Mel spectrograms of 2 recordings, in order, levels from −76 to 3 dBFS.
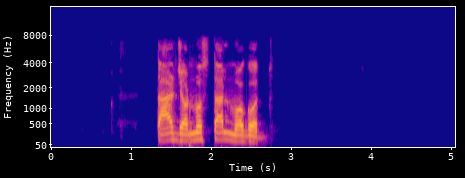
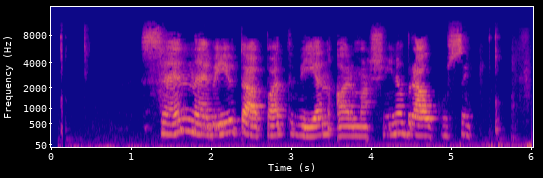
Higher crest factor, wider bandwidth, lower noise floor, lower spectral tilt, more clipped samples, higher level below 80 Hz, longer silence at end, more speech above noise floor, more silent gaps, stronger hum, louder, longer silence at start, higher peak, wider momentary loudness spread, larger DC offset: about the same, 20 dB vs 20 dB; second, 8 kHz vs 11.5 kHz; first, -82 dBFS vs -55 dBFS; first, -4.5 dB/octave vs -0.5 dB/octave; neither; about the same, -56 dBFS vs -58 dBFS; first, 2.4 s vs 0 s; first, 66 dB vs 30 dB; neither; neither; first, -17 LUFS vs -25 LUFS; first, 1.35 s vs 0.1 s; first, -2 dBFS vs -6 dBFS; second, 5 LU vs 22 LU; neither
